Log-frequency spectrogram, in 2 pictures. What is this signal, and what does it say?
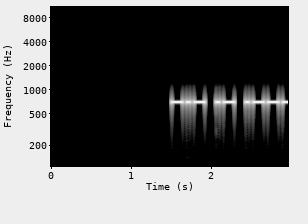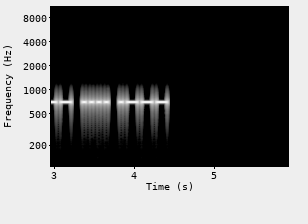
Morse code, heard as a keyed tone, about 26 wpm, 700 Hz. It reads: KA1HJ
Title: Speed Racing - USA 2x2 Call Signs 22wpm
